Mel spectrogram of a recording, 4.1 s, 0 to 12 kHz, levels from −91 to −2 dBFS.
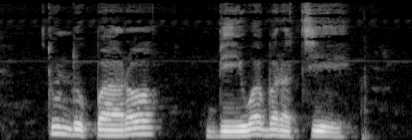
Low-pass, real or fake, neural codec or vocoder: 10.8 kHz; real; none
